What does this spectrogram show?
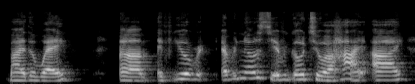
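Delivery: ordinary talk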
